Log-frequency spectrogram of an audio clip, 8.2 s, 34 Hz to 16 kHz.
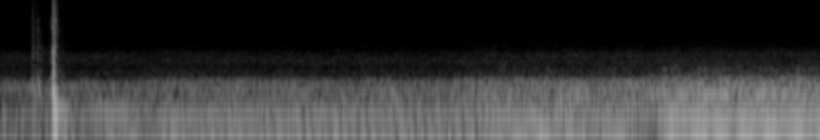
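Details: Automatic vehicle, cold start after drive-belt replacement: loose low rumble only in Drive or Reverse, gone in Neutral, louder when revs raised 100-200 RPM while left-foot braking; cause unknown.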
